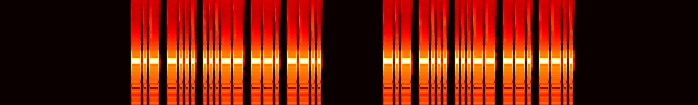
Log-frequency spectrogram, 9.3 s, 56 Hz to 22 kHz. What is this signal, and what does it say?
Morse code, heard as a keyed tone, about 30 wpm, 700 Hz. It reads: KB3GZ KB3GZ
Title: USA Call Signs - 5 Characters - Repeated 2x - 30wpm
